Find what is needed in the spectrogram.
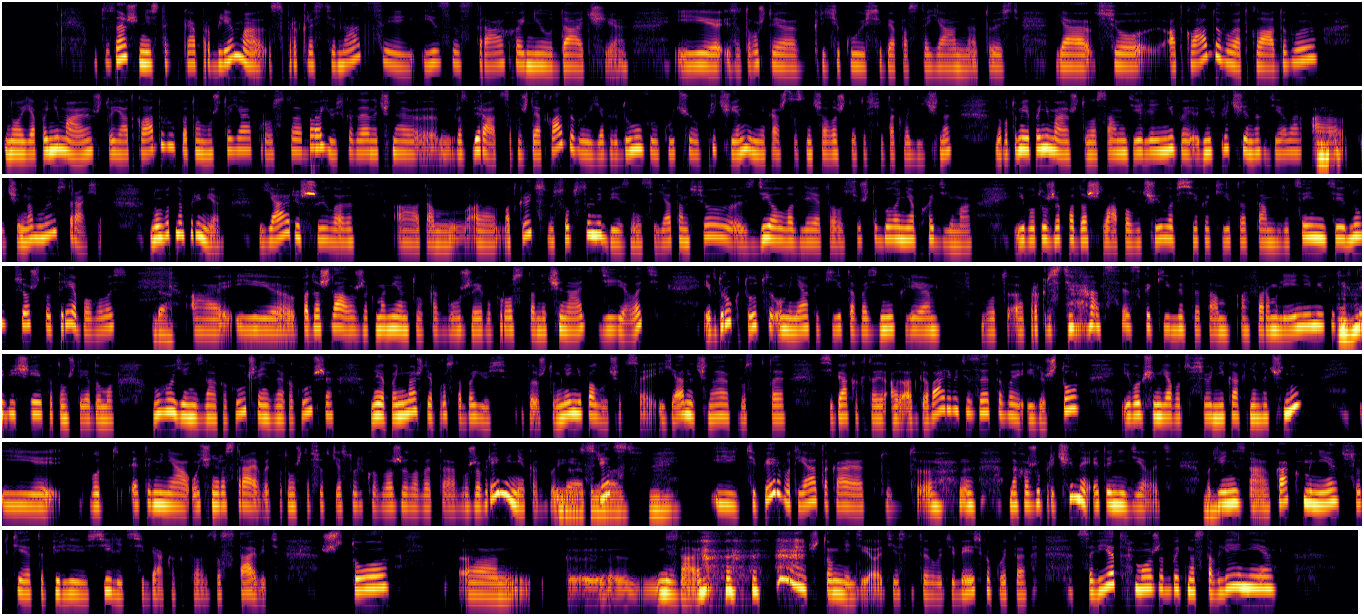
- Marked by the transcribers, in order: laughing while speaking: "прокрастинация"; chuckle; chuckle; tapping
- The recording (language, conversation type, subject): Russian, advice, Как вы прокрастинируете из-за страха неудачи и самокритики?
